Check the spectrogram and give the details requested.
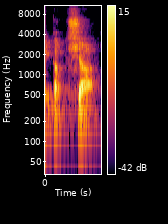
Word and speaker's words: कक्षा: तो इसका जो शुद्ध उच्चारण क्या है, कक्षा, यानी ये जो है सही रूप इसका माना जाएगा।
